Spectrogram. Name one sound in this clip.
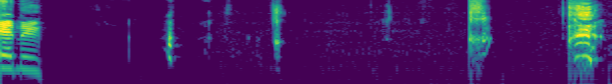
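A young man sobs and whimpers close to a microphone.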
